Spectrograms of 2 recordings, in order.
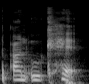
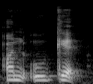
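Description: First: The final consonant has a puff of air. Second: The final consonant has no puff of air. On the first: The speaker calls it wrong. "you do not say an-uke. It does not have a puff of air" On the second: The speaker calls it right. "It's basically a K"

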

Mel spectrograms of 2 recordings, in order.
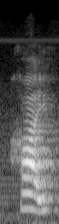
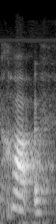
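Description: First: The middle consonant is a y sound. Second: The middle consonant is a glottal stop. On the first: This is the Tunisian dialect form. "إبدال الهمزة ياء" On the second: This is the Standard Arabic form. "أي خائف"

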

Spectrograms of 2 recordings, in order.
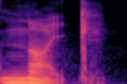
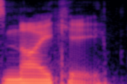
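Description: First: The brand name is said the British way. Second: The brand name is said the American way. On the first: The speaker calls it wrong. "in the UK, we call it Nike" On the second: The speaker calls it right. "everyone has a go at me being like, [name], it's Nike"

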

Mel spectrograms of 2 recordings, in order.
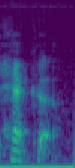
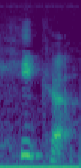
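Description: First: The first vowel sounds like 'eh'. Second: The first vowel sounds like 'ee'. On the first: This is the usual modern pronunciation. "generally people pronounce it Heka" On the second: This follows the later Coptic form of the word. "the Coptic word is spelled more like H-I-K-E ... it may have been pronounced more like Heka"

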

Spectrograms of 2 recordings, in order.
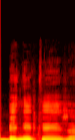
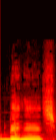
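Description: First: The second vowel sounds like 'ee'. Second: The second vowel sounds like 'eh'. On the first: The speaker calls it right. "c'est Benitez" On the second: The speaker calls it wrong. "Pourquoi je dis toujours Benetez, moi?"

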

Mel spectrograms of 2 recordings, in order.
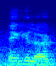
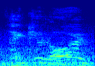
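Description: First: It is said in a careless, offhand way. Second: It is said with heartfelt worship.

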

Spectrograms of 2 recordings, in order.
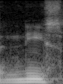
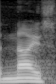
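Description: First: It is said like the French city, neess. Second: It is said like the English word nice. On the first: The speaker calls it right. "It's named after Nice, France" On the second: The speaker calls it wrong. "It's not the Nice model"

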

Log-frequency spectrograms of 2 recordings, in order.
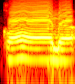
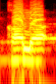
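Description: First: The first vowel is held for two beats. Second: The first vowel is cut very short. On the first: The speaker calls it right. "ഒരു അലിഫിന്റെ സൈസ് മാത്രം" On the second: The speaker calls it wrong. "അല്ലെങ്കിൽ ഖല, അങ്ങനെയും പറ്റൂല"

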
